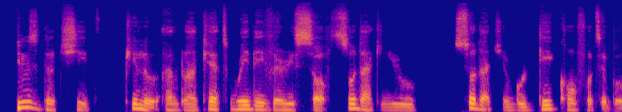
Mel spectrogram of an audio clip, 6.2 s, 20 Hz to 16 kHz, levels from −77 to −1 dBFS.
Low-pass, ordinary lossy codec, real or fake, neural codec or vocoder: 14.4 kHz; none; fake; codec, 44.1 kHz, 2.6 kbps, DAC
